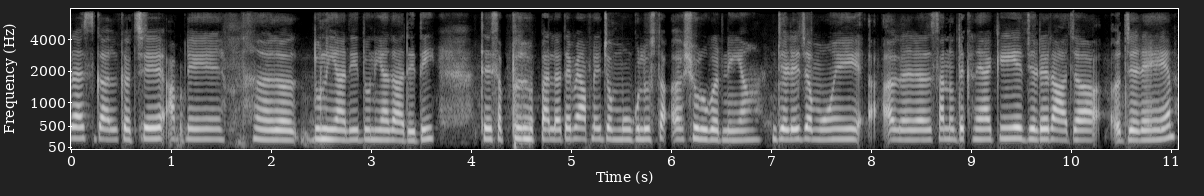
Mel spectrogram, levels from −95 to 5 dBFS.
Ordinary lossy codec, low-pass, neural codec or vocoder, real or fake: AAC, 48 kbps; 7.2 kHz; codec, 16 kHz, 4 kbps, X-Codec, HuBERT features, trained on LibriSpeech; fake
